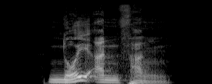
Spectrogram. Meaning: new beginning, new start, fresh start
- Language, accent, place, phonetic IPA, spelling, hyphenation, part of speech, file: German, Germany, Berlin, [ˈnɔɪ̯ˌanfaŋ], Neuanfang, Neu‧an‧fang, noun, De-Neuanfang.ogg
